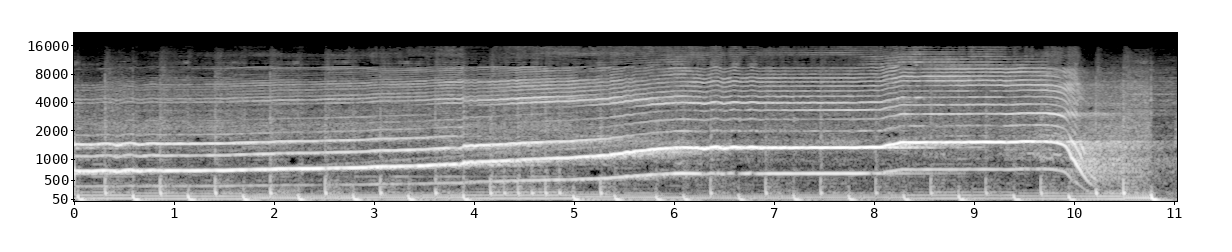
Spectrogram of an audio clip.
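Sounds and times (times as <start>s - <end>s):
man singing a high note: 0.0s - 10.4s
karaoke backing track: 0.0s - 11.0s
kick drum beat: 0.0s - 11.0s.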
